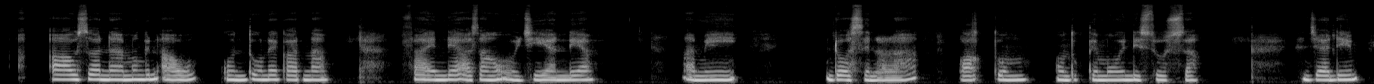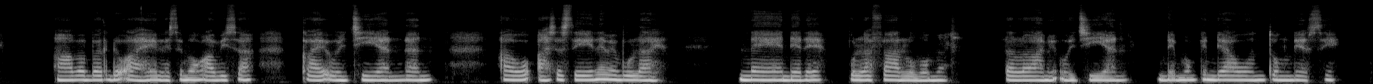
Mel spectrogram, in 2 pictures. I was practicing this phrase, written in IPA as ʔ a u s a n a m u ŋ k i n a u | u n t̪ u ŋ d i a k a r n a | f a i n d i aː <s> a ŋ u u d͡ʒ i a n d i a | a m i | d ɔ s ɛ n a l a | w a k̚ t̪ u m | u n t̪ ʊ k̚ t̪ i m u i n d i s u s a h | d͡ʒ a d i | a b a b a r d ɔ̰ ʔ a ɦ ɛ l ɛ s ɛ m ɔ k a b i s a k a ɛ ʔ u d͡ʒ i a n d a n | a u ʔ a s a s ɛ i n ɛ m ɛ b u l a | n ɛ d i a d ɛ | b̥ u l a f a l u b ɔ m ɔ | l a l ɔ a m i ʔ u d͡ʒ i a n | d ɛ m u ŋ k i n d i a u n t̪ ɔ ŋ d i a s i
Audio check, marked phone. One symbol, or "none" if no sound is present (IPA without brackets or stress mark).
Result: s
